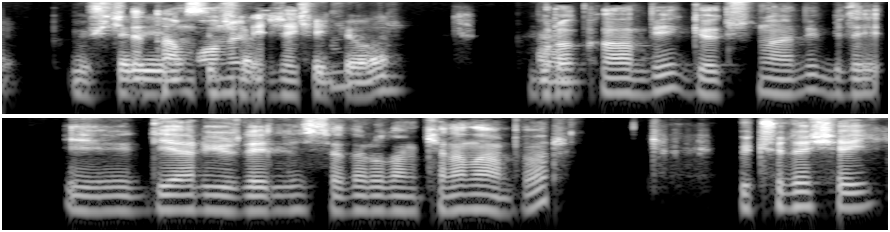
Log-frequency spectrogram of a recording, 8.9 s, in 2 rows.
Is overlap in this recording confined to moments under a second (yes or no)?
no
